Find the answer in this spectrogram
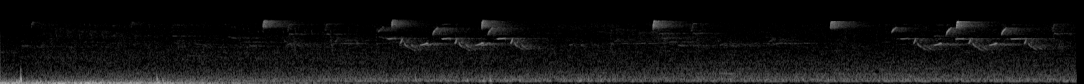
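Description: A songbird singing short, high chirped phrases about once a second, each starting with a sharp downward sweep. A low rumble dies away in the first two seconds.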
